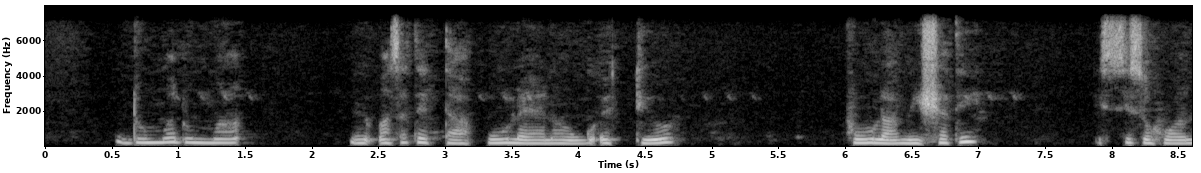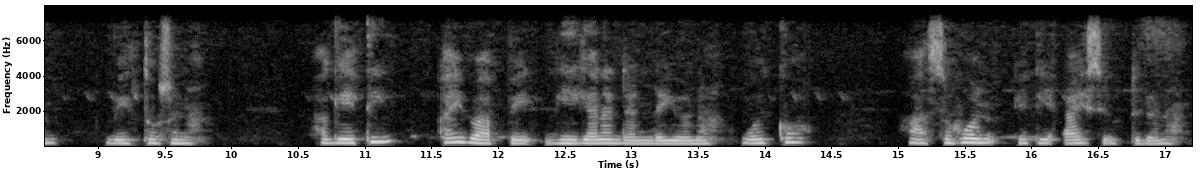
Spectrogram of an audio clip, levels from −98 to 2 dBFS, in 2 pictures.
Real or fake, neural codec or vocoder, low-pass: real; none; 7.2 kHz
